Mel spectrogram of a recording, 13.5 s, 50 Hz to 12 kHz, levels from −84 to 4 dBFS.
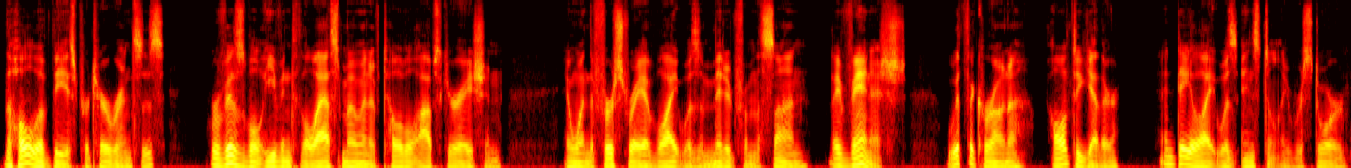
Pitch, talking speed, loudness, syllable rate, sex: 95 Hz, 170 wpm, -20 LUFS, 6.0 syllables/s, male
